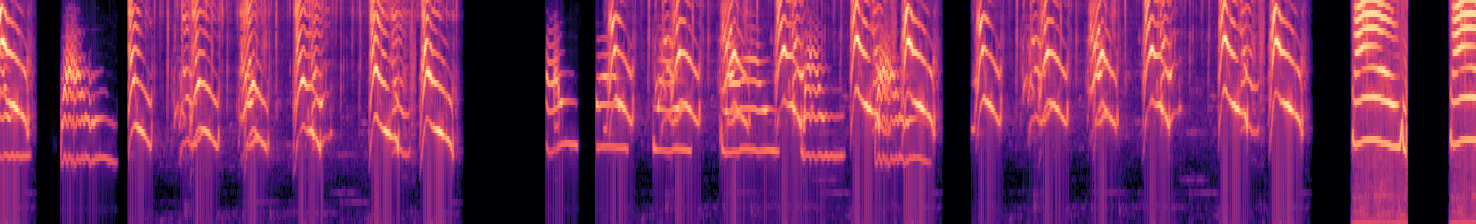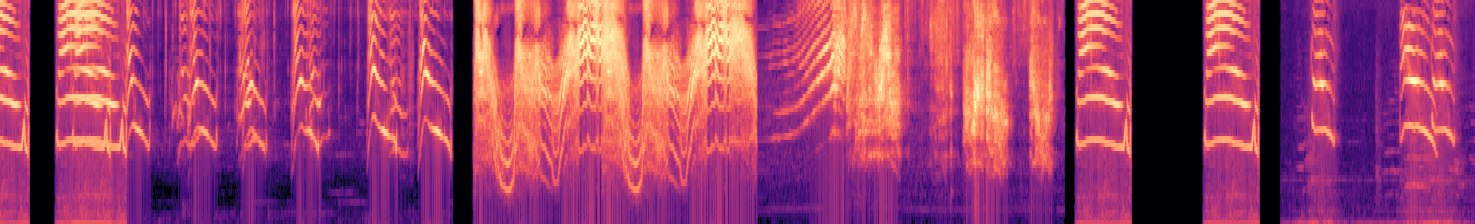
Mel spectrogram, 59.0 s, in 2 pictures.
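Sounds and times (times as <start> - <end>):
kittens mewing: 1.3 - 6.8, 12.0 - 18.8, 27.1 - 28.2, 29.0 - 52.2, 53.6 - 54.8, 55.7 - 56.4, 57.5 - 58.7
kitten squalling: 2.6 - 6.8, 7.4 - 9.1, 12.0 - 18.8, 19.5 - 23.7, 24.4 - 26.1, 27.1 - 28.2, 29.0 - 52.2, 53.6 - 54.8, 55.6 - 56.3, 57.5 - 58.7.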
